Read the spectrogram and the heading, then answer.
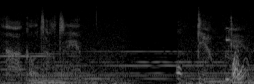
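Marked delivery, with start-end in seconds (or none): none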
